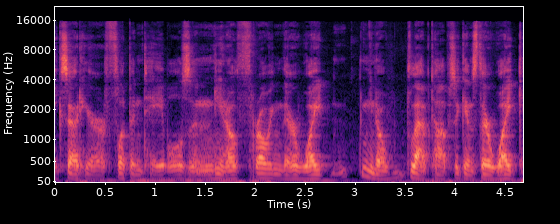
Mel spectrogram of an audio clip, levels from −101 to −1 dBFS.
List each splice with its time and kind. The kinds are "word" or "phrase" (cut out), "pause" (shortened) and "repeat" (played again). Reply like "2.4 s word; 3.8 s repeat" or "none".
none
